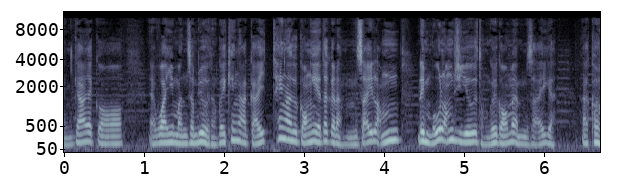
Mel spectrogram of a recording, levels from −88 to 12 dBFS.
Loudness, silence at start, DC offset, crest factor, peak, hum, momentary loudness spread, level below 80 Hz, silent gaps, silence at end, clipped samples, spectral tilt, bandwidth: -22 LUFS; 0 s; under 0.1%; 16 dB; -6 dBFS; none; 9 LU; -54 dBFS; none; 0 s; under 0.1%; -5.5 dB/octave; 11 kHz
